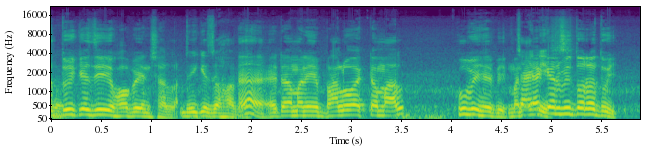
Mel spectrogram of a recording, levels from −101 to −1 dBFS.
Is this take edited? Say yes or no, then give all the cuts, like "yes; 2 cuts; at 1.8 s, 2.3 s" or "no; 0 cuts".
no; 0 cuts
